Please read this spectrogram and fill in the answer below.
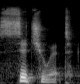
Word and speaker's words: Scituate: how to say this, I think it's pronounced Scituate, S-C-I-T-U-A-T-E.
